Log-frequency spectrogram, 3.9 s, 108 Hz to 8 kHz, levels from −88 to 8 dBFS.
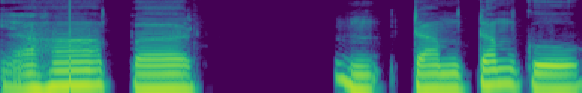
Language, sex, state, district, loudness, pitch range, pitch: Hindi, male, Uttar Pradesh, Jalaun, -13 LUFS, 130-150 Hz, 130 Hz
